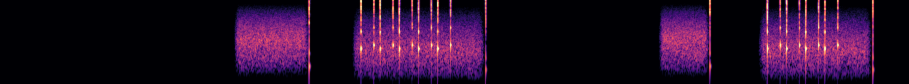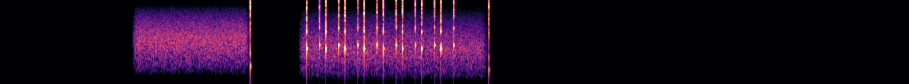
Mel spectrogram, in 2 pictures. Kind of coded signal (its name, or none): pulse dialling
